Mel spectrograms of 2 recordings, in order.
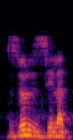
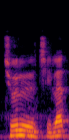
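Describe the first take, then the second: First: The word begins with a z sound. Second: The word begins with a j sound. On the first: The speaker calls it right. "Zulzilat betul" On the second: The speaker calls it wrong. "huruf za menjadi huruf jim ... maka salah"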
